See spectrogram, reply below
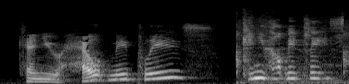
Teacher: Y aquí vamos a subir la entonación en las palabras help y please.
